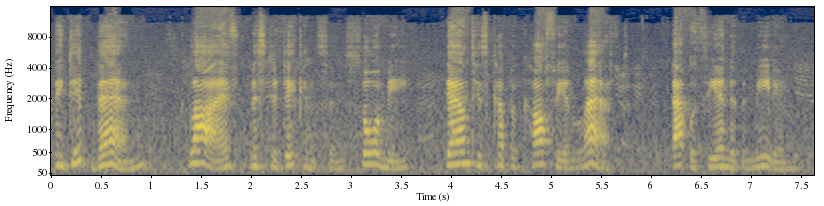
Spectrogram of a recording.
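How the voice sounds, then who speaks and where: A woman's voice: lively intonation, a little slow, lightly acted. A woman playing an earnest, anxious bank worker in a radio play, confiding what she has seen. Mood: grave. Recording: clear rumbling background noise.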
